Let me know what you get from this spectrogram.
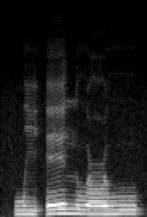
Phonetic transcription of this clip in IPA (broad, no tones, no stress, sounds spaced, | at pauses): w i ʔ e n u ʕ u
